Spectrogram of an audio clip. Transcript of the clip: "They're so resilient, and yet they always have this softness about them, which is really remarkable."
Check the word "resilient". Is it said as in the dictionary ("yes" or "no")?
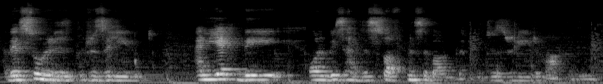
yes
